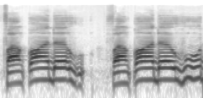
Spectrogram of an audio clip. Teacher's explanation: dalnya ini dipantulkan dengan ringan ya dipantulkan sambil mengalir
